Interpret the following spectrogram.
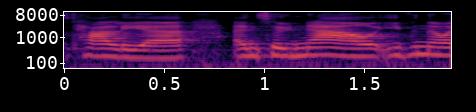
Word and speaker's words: Talia: before i met and i was just calling utalia the whole time and i have a pet peeve which is when people know people's names and they pronounce them wrong and so then you told me it was talia and so now even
